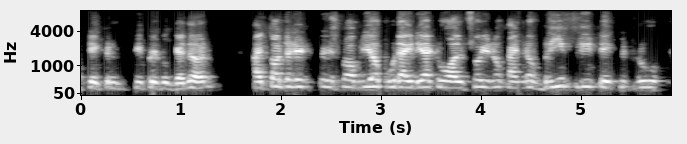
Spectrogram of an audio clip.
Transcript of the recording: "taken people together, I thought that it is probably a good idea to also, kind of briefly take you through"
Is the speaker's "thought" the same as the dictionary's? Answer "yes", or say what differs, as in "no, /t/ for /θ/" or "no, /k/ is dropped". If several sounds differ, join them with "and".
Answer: no, /t/ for /θ/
